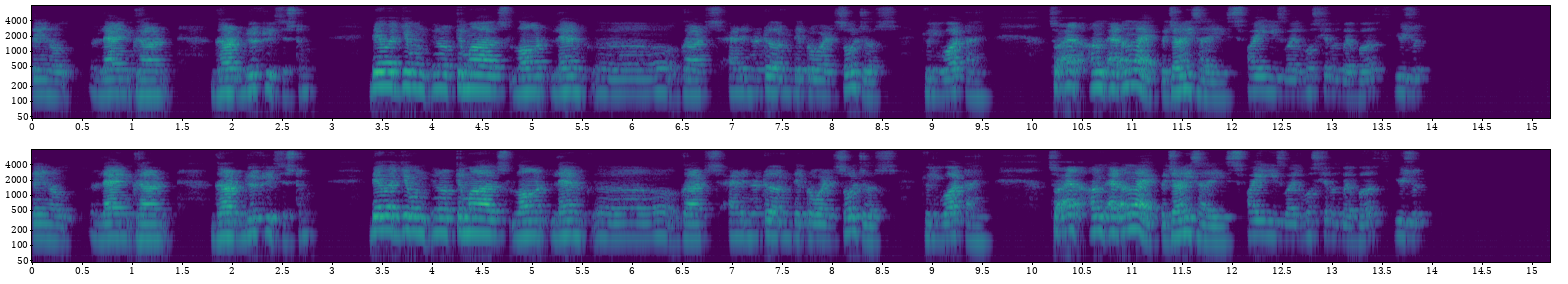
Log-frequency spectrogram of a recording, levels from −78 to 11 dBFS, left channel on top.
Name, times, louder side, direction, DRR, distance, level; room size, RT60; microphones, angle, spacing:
voice 1, 0.0-2.8 3.1-8.6 8.9-13.8, right 1 dB, 70° right, -4 dB, 4.7 m, -31 dB
11.5 x 7.2 x 2.5 m, 0.26 s
head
